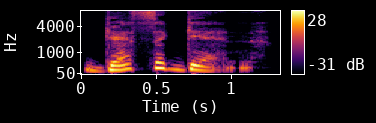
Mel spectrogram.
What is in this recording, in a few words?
Female Human Attack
